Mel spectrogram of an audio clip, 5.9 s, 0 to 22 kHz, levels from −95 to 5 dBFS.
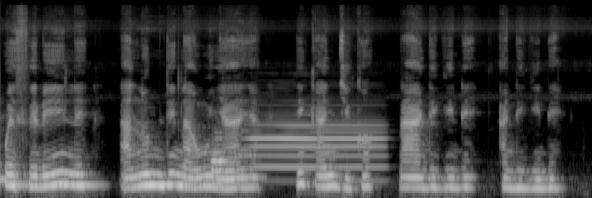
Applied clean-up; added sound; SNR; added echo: none; Wind instrument, woodwind instrument + Brass instrument; 6 dB; none.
